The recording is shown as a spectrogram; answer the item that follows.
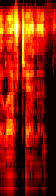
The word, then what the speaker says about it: lieutenant: That didn't happen because of a lieutenant, or as the British say, lieutenant, in the Grenadier Guards, who had experience driving trains, Frederick Harvey Bathurst.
